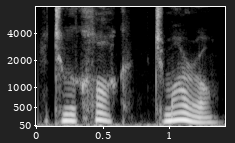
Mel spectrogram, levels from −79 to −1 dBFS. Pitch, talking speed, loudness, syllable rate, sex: 150 Hz, 210 wpm, -16 LUFS, 5.6 syllables/s, male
